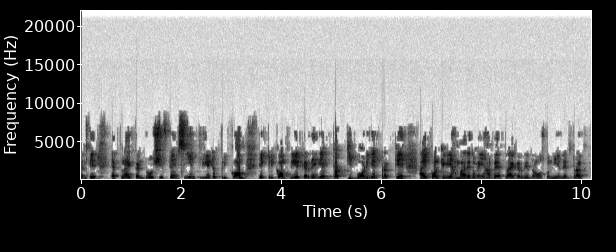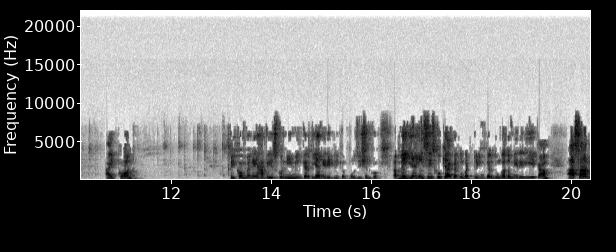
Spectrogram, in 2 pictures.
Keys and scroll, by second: 0.1 ctrl+z, 4.2 ctrl+shift+c, 10.7-16.2 typing.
